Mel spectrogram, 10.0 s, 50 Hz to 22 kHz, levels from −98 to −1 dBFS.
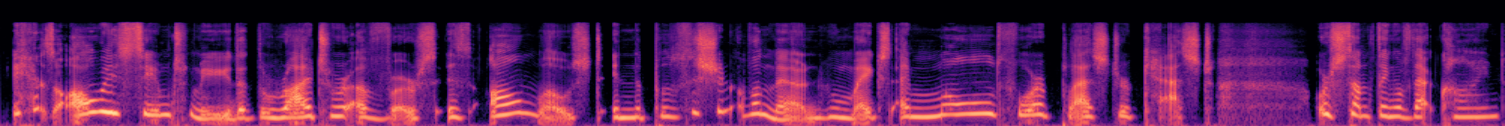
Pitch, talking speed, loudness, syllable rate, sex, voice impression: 295 Hz, 190 wpm, -21 LUFS, 4.9 syllables/s, female, feminine, slightly adult-like, slightly powerful, slightly fluent, slightly sincere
